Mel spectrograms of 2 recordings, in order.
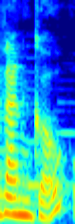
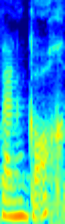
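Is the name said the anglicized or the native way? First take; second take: anglicized; native. First: The name is said the familiar English way. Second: The name is said the native Dutch way. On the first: The speaker calls it wrong. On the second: The speaker calls it right.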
